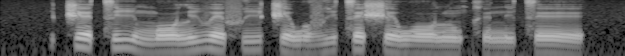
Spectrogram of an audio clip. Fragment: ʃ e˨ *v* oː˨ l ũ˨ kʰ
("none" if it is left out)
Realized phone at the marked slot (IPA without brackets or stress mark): w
